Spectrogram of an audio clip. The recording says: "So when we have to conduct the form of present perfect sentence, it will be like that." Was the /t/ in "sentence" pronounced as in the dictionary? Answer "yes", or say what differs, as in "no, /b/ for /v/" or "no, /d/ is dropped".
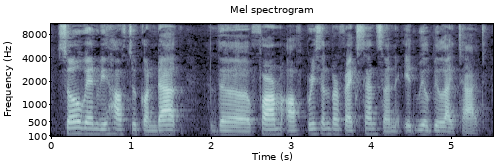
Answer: no, /s/ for /t/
